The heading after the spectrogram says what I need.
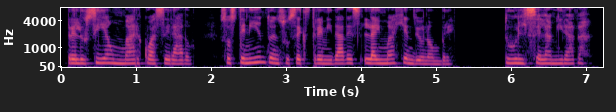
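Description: A woman reading a literary story aloud in a measured, gentle audiobook narration. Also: mid-range voice.

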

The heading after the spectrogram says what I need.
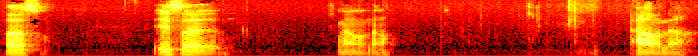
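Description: A man's voice: sits low, sing-song, drawn-out words, gravelly. Young man in laid-back, joking bro talk. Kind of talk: casual joking chat.

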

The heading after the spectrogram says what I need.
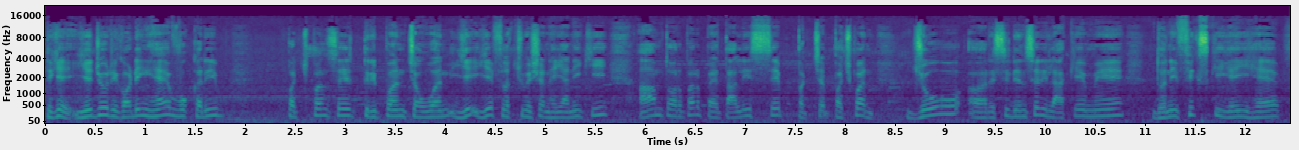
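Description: Out on busy city streets with traffic noise, a male field reporter for television news talks to viewers in a fairly high voice, a little slowly. He explains what's happening and points things out on location.

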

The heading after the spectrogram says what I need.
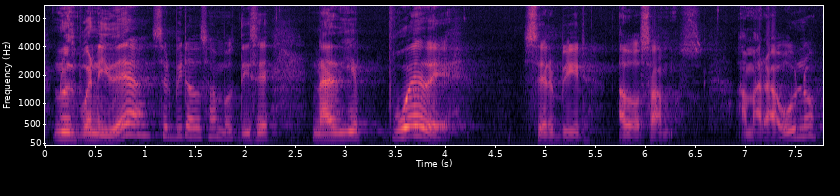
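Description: A male pastor delivers a sermon in a lively voice whose pitch swings widely. He hammers his points by repeating and slowing key phrases. He keeps putting rhetorical questions to the congregation. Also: vocal fry.

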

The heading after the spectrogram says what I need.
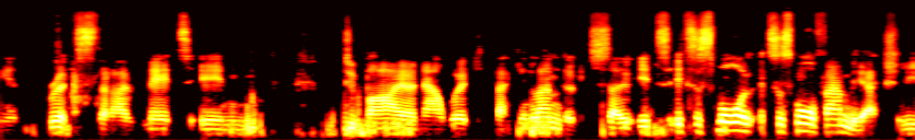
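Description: A man from South Africa, an executive director, explains his work in an interview over a video call, talking in a measured way with many fillers and restarts. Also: fairly low pitch, a bit bright, slight background noise, poor audio. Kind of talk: interview conversation. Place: Saudi Arabia, remote call.

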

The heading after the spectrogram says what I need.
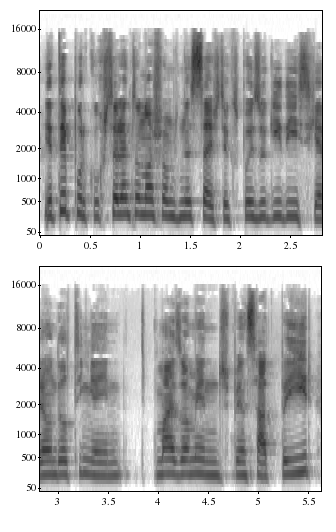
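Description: A young woman, telling stories in a casual, animated, slangy podcast chat and acting out quoted remarks. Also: fairly high pitch, fast. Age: young adult. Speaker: podcast co-host.

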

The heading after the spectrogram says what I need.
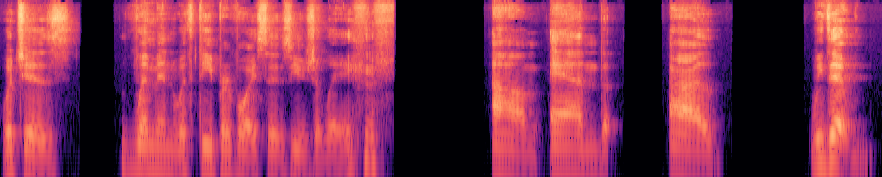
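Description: A man's voice: medium pitch, very slow, pauses often. A man co-hosting a podcast, telling long rambling stories in casual chat and stammering often. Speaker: podcast co-host.

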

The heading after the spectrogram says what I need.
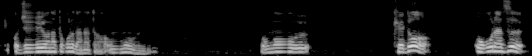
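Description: A man's voice: on the high side, a little slow, gravelly, warm tone, no room sound, dull audio. A man who works as a designer, talking casually about his work and thinking aloud with fillers and self-corrections.

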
